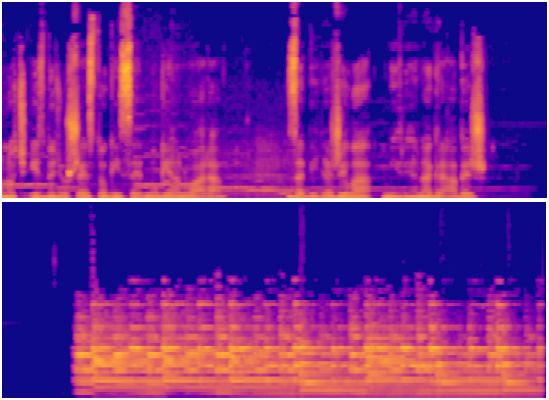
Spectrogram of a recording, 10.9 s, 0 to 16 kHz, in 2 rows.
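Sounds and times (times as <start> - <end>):
speech: 0.0 - 5.0
Serbian Orthodox church bells pealing in Banja Luka for Orthodox Christmas: 6.2 - 10.8.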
